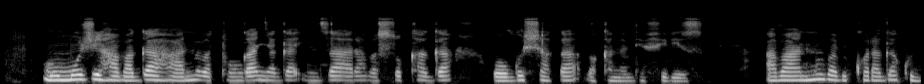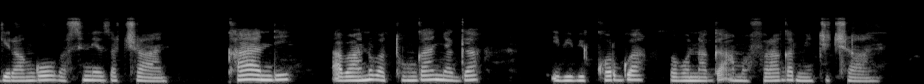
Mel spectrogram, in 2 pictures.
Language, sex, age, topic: Kinyarwanda, female, 18-24, finance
